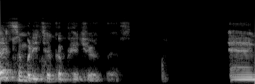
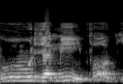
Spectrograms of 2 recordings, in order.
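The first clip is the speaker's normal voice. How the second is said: frustrated outburst; 7 semitones higher, 6 dB louder than usual. Retold or imitated. Frustrated guys after vague meeting.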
